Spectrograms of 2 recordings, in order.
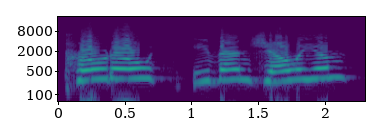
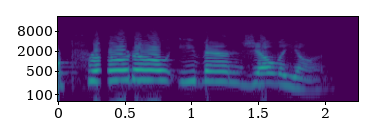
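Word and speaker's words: protoevangelium: This promise in Genesis 3, verses 14 and 15, when we talk about terms of theology, the word is pronounced proto-evangelium or proto-evangelion.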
